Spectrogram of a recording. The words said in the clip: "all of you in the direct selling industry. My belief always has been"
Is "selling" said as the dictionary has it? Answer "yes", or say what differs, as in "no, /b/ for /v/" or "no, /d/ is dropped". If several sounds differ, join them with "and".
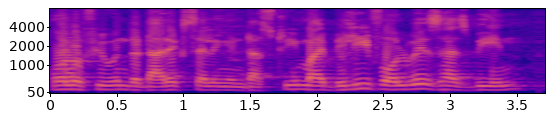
yes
